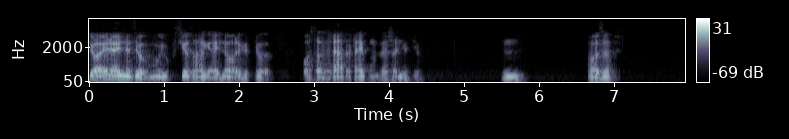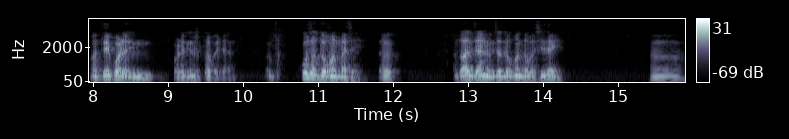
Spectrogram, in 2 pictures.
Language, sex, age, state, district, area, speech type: Nepali, male, 60+, West Bengal, Darjeeling, rural, spontaneous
